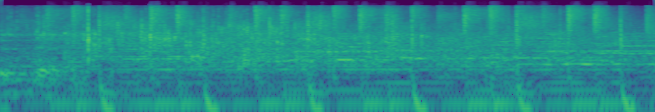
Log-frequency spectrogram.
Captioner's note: applause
